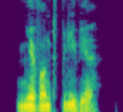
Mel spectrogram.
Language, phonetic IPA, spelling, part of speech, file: Polish, [ˌɲɛvɔ̃ntˈplʲivʲjɛ], niewątpliwie, adverb, Pl-niewątpliwie.ogg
